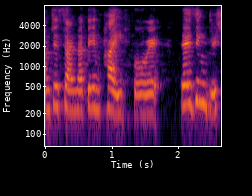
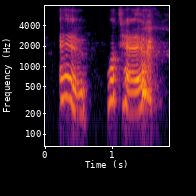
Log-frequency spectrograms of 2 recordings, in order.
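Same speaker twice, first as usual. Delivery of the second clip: put-on English accent; 4 semitones higher, 7 dB louder than usual. Mocking how americans do an english accent: american's fake english accent. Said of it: "or else they're like".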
